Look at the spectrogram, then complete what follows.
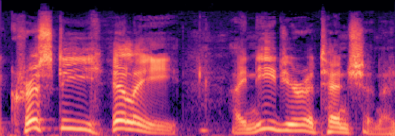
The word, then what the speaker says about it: Hille: Giuliano and my guest this week is Christy hilly with Azure agency Christy how you doing really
